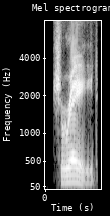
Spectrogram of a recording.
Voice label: "charade", American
